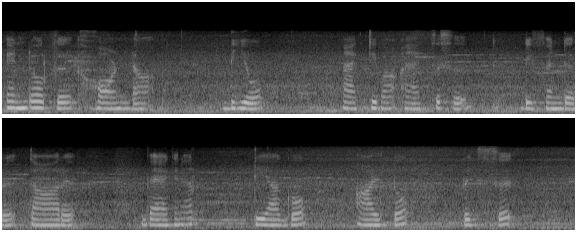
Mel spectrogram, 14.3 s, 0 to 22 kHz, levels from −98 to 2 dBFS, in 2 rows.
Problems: constant background noise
